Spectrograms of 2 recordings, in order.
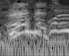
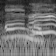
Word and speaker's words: Ӗмӗт: Эмедь, ударение Эмедь. А, простите меня. Чего запомни, здравствуй всегда, ударение на Эмедь, на первое. Эмедь. Если ударение ставить неправильно, получится плохое слово на чувашском.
